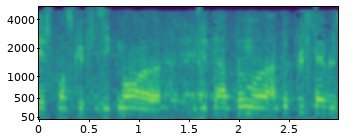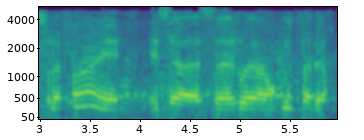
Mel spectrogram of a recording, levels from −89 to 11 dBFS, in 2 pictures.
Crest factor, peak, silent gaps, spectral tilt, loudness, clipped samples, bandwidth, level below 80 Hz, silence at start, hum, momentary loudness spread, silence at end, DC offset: 12 dB; 0 dBFS; none; -5 dB/octave; -12 LUFS; under 0.1%; 5.4 kHz; -44 dBFS; 0 s; none; 7 LU; 0 s; under 0.1%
